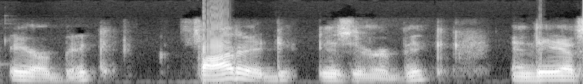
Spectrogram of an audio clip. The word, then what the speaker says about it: Fard: Fared is Arabic. And they have since stripped uh WD Farad of his name.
